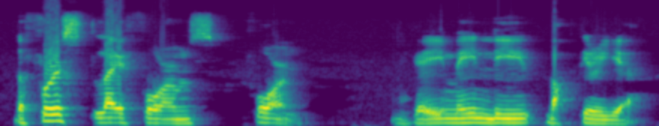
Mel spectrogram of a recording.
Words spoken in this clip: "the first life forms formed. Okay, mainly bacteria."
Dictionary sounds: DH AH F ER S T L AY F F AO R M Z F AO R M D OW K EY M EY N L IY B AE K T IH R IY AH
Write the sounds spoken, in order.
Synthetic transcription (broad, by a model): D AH F ER S T L AY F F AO R M S F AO R M OW K EY M EY N L IY B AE K T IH R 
